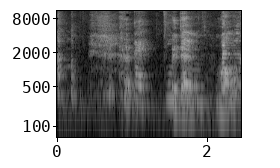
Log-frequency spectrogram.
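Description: Speech only: people talking in conversation.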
